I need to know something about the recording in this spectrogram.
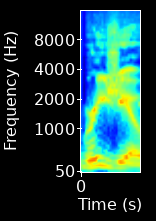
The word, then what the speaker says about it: Grigio: Grigio, not Grigio. Pinot Grigio. There you go. Pinot Grigio. The GR. Grigio. Like jealous. The j sound.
